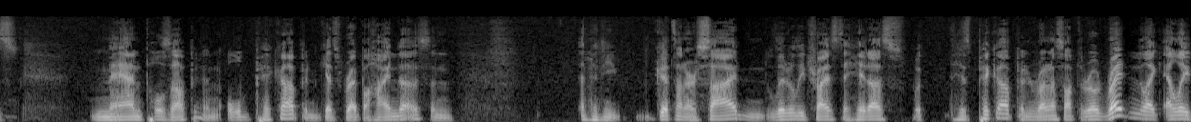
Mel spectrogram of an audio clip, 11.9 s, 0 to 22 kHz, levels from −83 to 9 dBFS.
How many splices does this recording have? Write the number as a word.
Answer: zero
